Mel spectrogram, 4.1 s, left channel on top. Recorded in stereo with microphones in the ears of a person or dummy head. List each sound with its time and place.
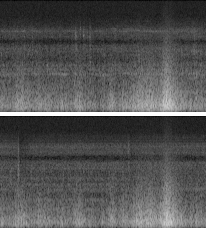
Only background noise.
